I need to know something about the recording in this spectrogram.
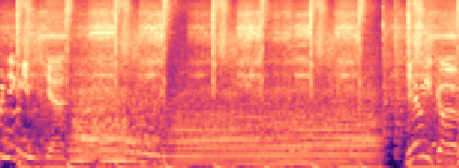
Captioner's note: cars revving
